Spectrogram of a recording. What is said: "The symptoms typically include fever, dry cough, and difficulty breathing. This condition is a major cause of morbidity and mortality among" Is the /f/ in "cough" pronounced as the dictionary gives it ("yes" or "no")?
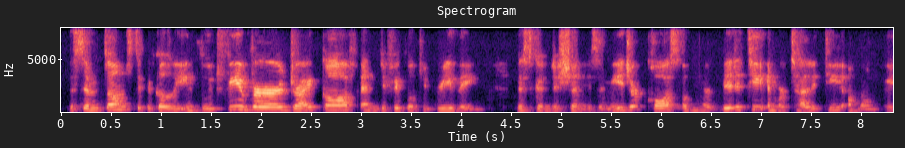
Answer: yes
